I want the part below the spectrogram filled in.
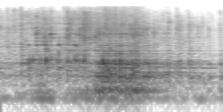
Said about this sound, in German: Genau, da mal Wasser abgießen und gucken, was passiert. Oh, das sieht sehr gut aus.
